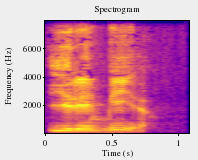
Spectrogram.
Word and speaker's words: Иеремия: Иеремия. Иеремия. Accent on the last syllable. That same sound. Мия. Мама мия.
